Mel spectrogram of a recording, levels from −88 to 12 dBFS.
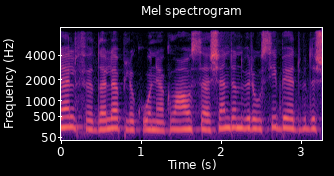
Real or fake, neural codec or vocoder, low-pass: real; none; 7.2 kHz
